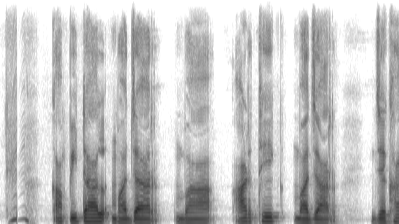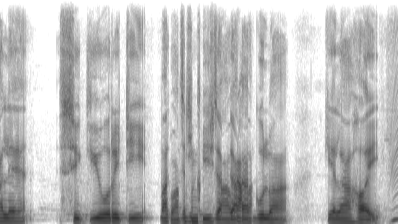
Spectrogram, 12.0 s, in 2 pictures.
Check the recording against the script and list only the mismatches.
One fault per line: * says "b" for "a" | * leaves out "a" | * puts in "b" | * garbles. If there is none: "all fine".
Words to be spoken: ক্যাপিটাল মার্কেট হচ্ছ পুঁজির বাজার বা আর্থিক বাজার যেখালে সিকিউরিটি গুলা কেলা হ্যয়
* leaves out "মার্কেট হচ্ছ পুঁজির"
* garbles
